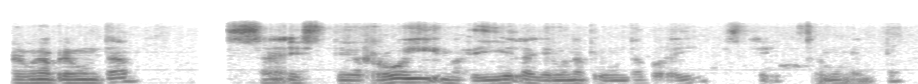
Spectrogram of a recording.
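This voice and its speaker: A man teaching a biochemistry review class online, who keeps checking whether students follow by asking if everything is clear. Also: mid-range voice, steady tone, brisk, dark tone, highs cut off. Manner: repetitive, checks understanding with "¿está bien?" and "¿cierto?".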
